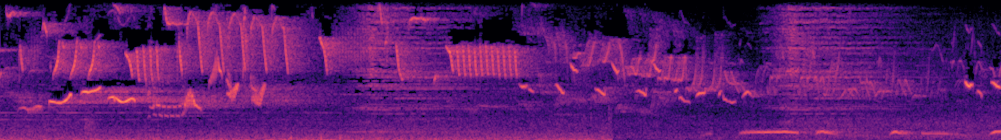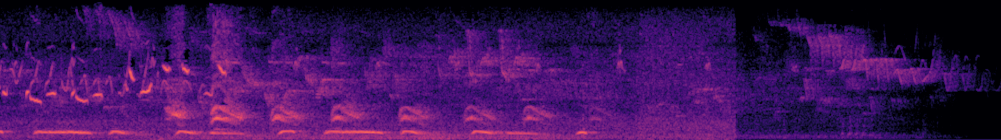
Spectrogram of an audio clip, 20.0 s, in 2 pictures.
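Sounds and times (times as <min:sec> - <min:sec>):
birds chirping and whistling: 0:00.0 - 0:15.4.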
